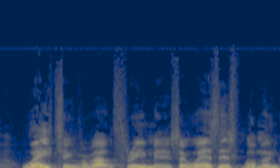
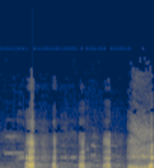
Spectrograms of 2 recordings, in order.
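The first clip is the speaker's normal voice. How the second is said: laugh; 11 semitones higher, 7 dB louder than usual. Real, not acted. Laughing at her reaction.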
